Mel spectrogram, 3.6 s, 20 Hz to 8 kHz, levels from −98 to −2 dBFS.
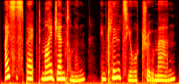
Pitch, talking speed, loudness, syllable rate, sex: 195 Hz, 135 wpm, -22 LUFS, 4.3 syllables/s, female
